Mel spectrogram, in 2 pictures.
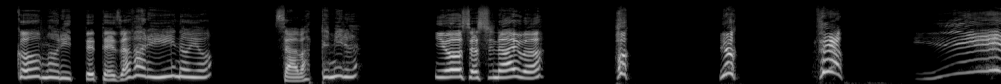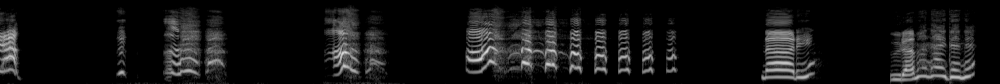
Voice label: female, Japanese video game; camazotz in mythic hereos; Devine Voices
